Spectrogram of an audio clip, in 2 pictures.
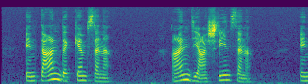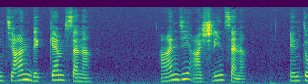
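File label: how old r u im 20, Egyptian arabic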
